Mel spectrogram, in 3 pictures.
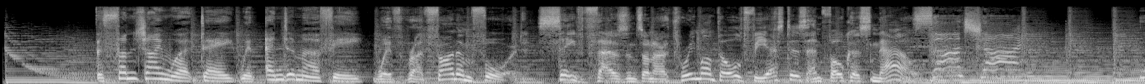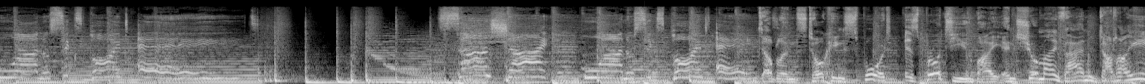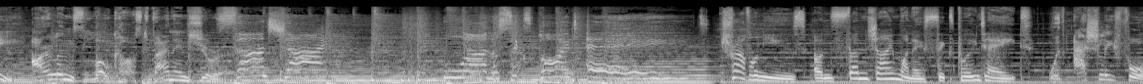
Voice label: english irish promos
